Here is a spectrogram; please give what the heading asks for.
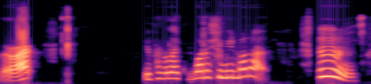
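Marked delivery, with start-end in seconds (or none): none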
